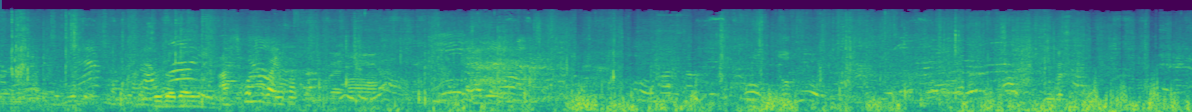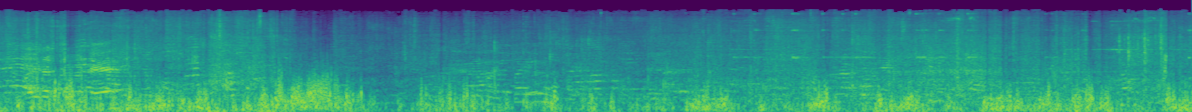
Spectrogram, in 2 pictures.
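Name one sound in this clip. A crowd chatters on a busy street outdoors.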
